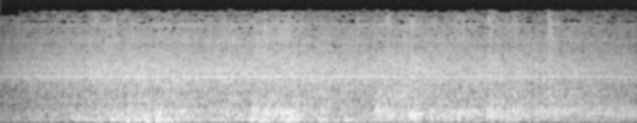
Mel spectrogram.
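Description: A steady low rumble of noise, like a running vehicle or traffic, with a faint high steady tone above it. It fades in over the first second.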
